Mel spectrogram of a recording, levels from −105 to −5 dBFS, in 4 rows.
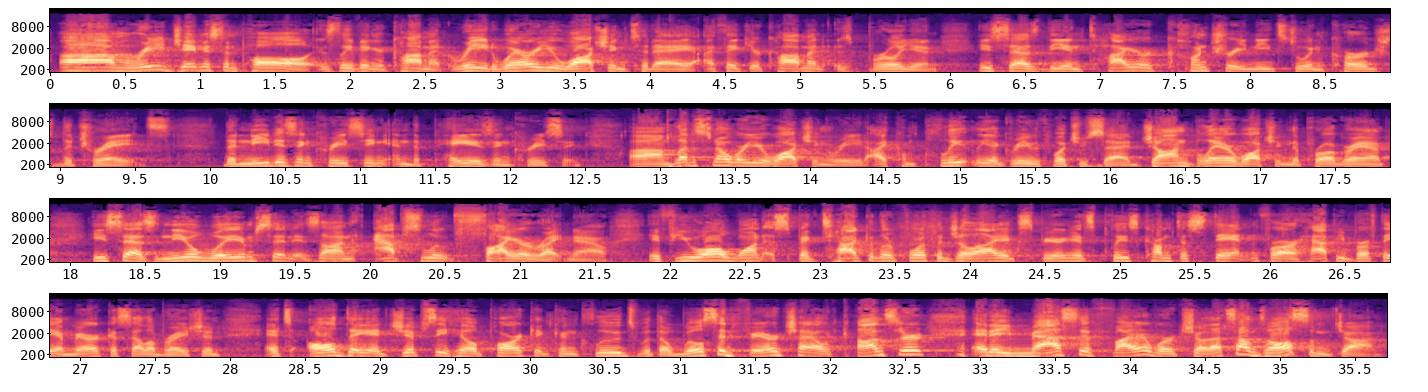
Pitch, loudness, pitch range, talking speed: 135 Hz, -15 LUFS, 120-155 Hz, 190 wpm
